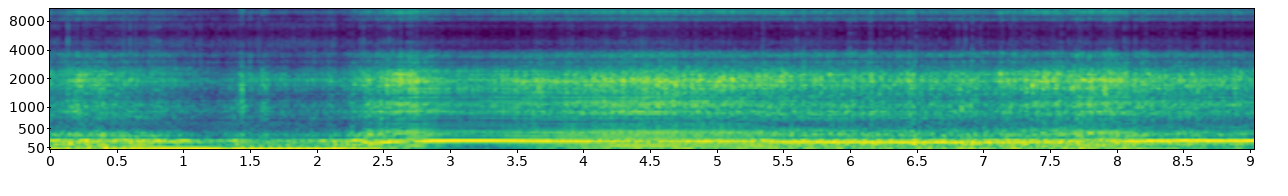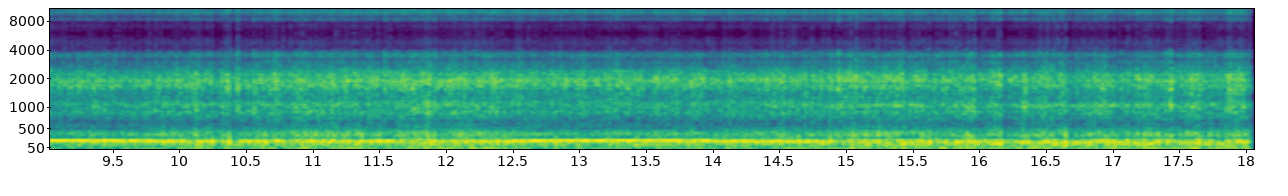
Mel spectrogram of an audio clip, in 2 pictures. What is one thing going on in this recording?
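An all-terrain vehicle engine drones at speed.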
